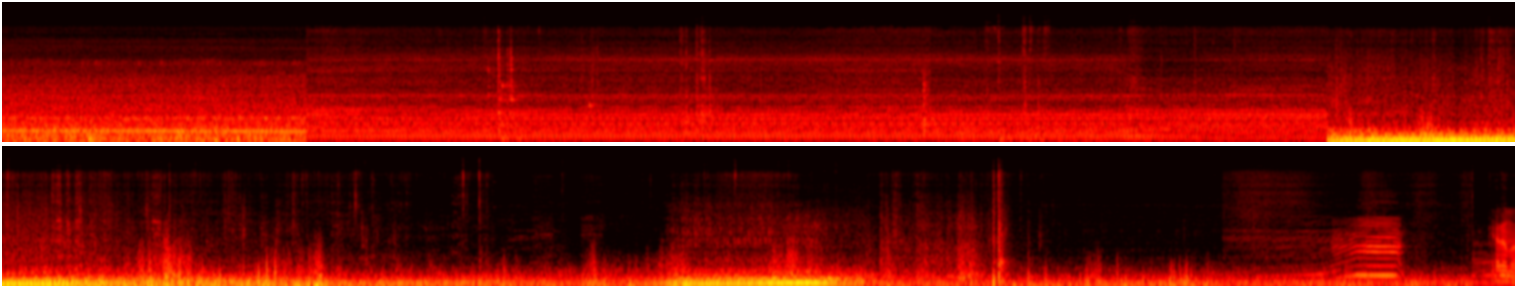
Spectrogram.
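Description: An engine running with a steady hum for the first dozen seconds, then loud low rumbling twice, and Black Angus cattle mooing near the end.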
